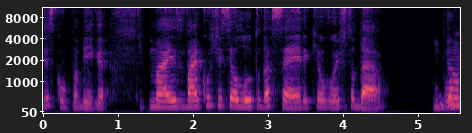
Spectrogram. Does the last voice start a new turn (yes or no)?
yes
